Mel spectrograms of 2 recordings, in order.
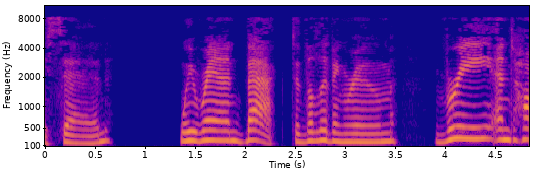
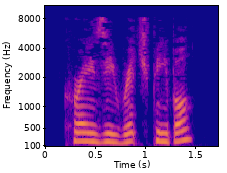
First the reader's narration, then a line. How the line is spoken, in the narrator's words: I said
